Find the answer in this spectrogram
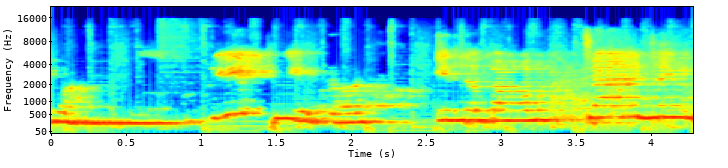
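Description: A girl singing into a microphone, holding long notes that slide up and down in pitch.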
